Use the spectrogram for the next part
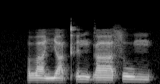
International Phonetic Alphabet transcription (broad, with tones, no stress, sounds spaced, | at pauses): β a˨ ɲ a˨ kʼ ɪ˦ n ɡ aː˦ s u˦ m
